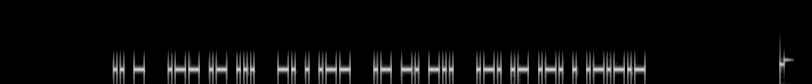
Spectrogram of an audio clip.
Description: Morse code, heard as a keyed tone, about 34 wpm, 700 Hz. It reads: IT WAS NEW AND RARE.
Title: Sentences from Top 1100 Words 35wpm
